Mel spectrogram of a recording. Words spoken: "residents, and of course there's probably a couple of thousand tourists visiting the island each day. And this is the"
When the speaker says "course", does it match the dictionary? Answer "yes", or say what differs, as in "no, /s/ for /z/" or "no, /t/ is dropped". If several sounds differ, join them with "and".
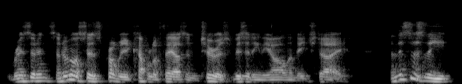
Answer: no, /l/ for /ɹ/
